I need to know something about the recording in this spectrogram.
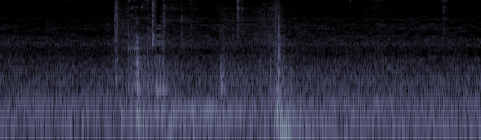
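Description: Hands handling small items on a wooden lectern close to the microphone: a few light clicks and rustles, over a steady faint hum.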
